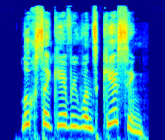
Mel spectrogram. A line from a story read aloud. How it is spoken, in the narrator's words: Butters says, observing the others nervously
